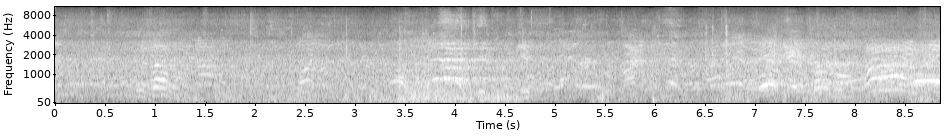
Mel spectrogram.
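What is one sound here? Young men shout to each other across an open outdoor field.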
